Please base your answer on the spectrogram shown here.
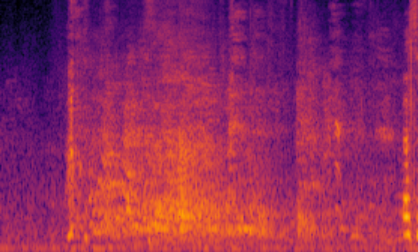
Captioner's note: laughing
